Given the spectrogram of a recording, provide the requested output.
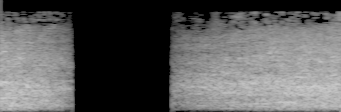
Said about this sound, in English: Okay, let's hold, hold conversations there lots of chat about breakfast. That's um, that's a good thing.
